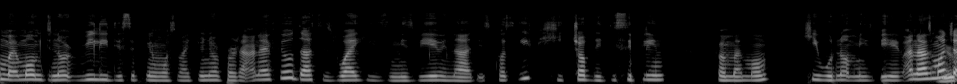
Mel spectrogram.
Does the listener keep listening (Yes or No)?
Yes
